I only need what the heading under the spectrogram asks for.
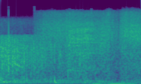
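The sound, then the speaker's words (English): A heavy gunshot from an elephant gun booms out with a brief sharp crack, then a dense, noisy rumble rolls on and gradually fades in the low end. “Dear Lord, woman, that elephant gun is bigger than you.”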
